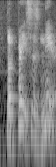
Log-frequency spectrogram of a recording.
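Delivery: ordinary talk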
